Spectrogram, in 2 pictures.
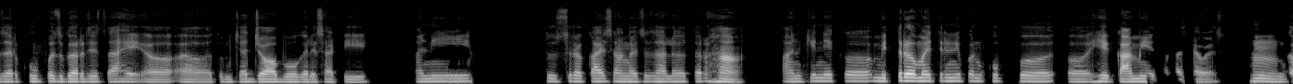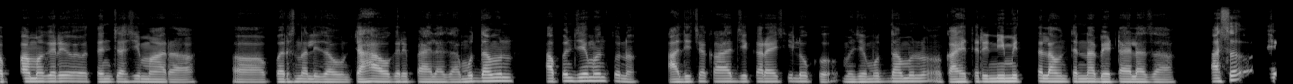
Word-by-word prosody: जर 125 +1 0
खूपच 135 0 -1
गरजेचं 125 -1 +1
आहे 125 0 0
अ, 115 - -2
अ, 115 -1 -2
तुमच्या 120 +1 -4
जॉब 120 -1 +5
वगैरेसाठी 120 0 -2 0.5
आणि 135 +1 0 0.8
दुसरं 140 +1 -1
काय 135 0 +3
सांगायचं 130 0 -1
झालं, 130 0 0
तर 135 - 0
हां, 130 -4 +5 0.5
आणखीन 135 +3 -2
एक 150 0 -1 0.3
मित्र-मैत्रिणी 155 0 +6
पण 150 -1 -1
खूप 150 0 -7
अ, 135 -1 +2 0.2
अ, 125 -1 0
हे 135 +2 +3
कामी 130 +1 +6
येतात 120 -1 -10
अशा 115 -1 -5
वेळेस. 110 +3 -6 0.3
हं. 135 -4 +2
गप्पा 140 +2 +1
वगैरे 140 +1 +1 0.3
त्यांच्याशी 130 0 -2
मारा 115 -2 -1 0.5
अ, 115 -1 -2
पर्सनली 125 0 -1
जाऊन. 115 -1 -1
चहा 125 +1 +4
वगैरे 125 0 -1
प्यायला 120 -1 -2
जा. 115 0 -4
मुद्दामून 150 +5 +2 0.4
आपण 150 +3 +1
जे 165 +2 +2
म्हणतो 165 -2 0
ना, 130 -3 -3 0.4
आधीच्या 130 +3 -2
काळात 135 0 -1
जी 135 - -2
करायची 135 +1 -1
लोकं 125 -4 -5
म्हणजे 125 0 -2
मुद्दामून 135 +2 -1 0.2
काहीतरी 130 +2 +2
निमित्त 140 +1 +2
लावून 135 -1 +3
त्यांना 130 -1 +2
भेटायला 125 0 +2
जा. 115 -1 -4 0.5
असं 200 +9 +2 0.3
एक - - -2
130 Hz, 140 wpm, -23 LUFS, 120-140 Hz, 0.8 s, मित्र-मैत्रिणी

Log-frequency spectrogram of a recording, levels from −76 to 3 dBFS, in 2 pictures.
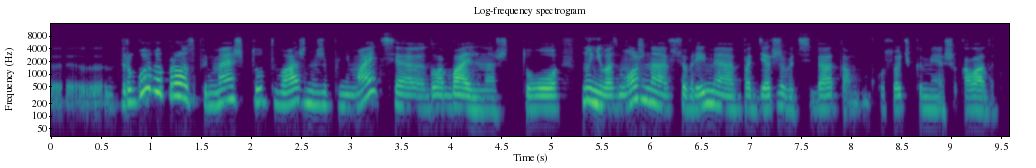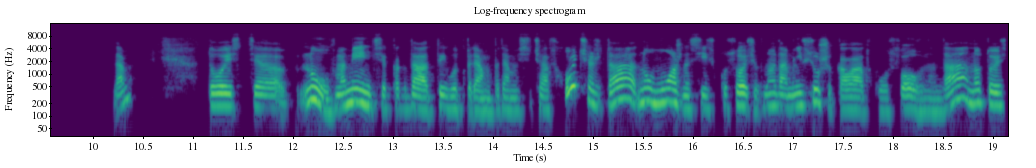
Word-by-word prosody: э 460 -2 -13 0.2
Другой 215 - +2
вопрос. 305 -8 +4
Понимаешь, 225 +6 -1
тут 220 -1 -5
важно 200 +2 +1
же 185 0 -6
понимать, 175 - -1
а, 160 -3 -1
глобально, 155 -3 +1
что, 155 +3 -2 0.2
ну, 235 - 0
невозможно 185 +2 +1
всё 155 +1 -5
время 160 -2 -1
поддерживать 155 -1 -4
себя, 155 +2 -3
там, 210 +6 -13
кусочками 155 -1 -8
шоколадок. 140 -2 -2 0.7
Да? - - -2 0.7
То 175 +1 +5
есть, 170 0 -2
а, 160 -2 0
ну, 230 - +3
в - - -10
моменте, 175 -3 +3
когда 150 -1 +2
ты 155 +3 -3
вот 150 0 -6
прям 135 -2 -1
прямо 140 -2 -6
сейчас 140 +1 -6
хочешь, 330 - +3
да, 250 +7 +5
ну 225 +1 0
можно 210 -6 +2
съесть 150 0 -7
кусочек, 165 +1 +1
но 175 +1 -2
там 160 -1 +1
не 175 - +1
всю 220 +5 0
шоколадку, 140 -5 -1
условно, 135 -1 -3
да. 260 - +2
Ну 205 +1 +1
то 195 -2 0
есть 180 0 -1
165 Hz, 155 wpm, -24 LUFS, 150-210 Hz, 0.7 s, То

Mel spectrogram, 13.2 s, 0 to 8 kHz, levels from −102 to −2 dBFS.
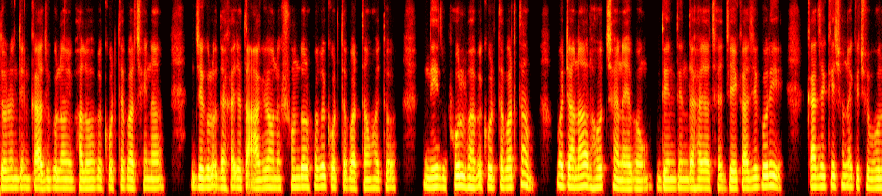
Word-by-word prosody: দৈনন্দিন 135 0 -1
কাজগুলো 135 +2 +1
আমি 130 -1 0
ভালোভাবে 130 +1 +1
করতে 135 +1 -2
পারছি 130 0 -1
না। 130 - +1 0.6
যেগুলো 140 0 +4
দেখা 135 -1 -1
যেত 135 - -2 0.2
আগে 130 +2 +1
অনেক 135 0 -3
সুন্দরভাবে 145 +1 +2
করতে - - 0
পারতাম 130 0 0
হয়তো, 125 -1 -3 0.6
নির্ভুলভাবে 145 0 +3
করতে 145 0 +1
পারতাম, 155 +4 0 0.5
ওইটা 155 -2 +4
না 150 - +2
আর 155 - -1
হচ্ছে 145 +1 -1
না। 125 - +1
এবং 125 0 0 0.3
দিন, 130 -1 +2
দিন 130 -1 -1
দেখা 130 0 +2
যাচ্ছে 130 -1 -2
যে 130 - +3
কাজই 130 +2 +2
করি, 155 +1 +5 0.5
কাজে 150 +1 +3
কিছু 160 0 -1
না 160 - -1
কিছু 145 +1 -4
ভুল 140 0 +1
140 Hz, 170 wpm, -22 LUFS, 130-145 Hz, 0.6 s, করি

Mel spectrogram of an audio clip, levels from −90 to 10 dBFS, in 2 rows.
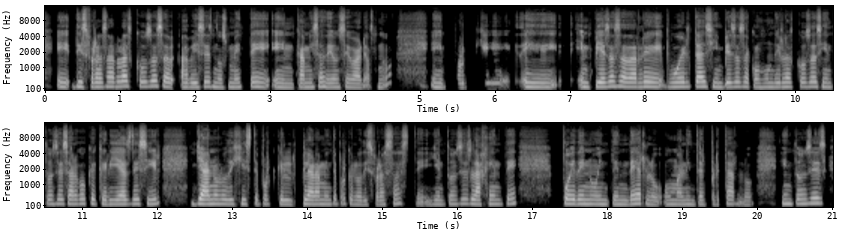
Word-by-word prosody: eh, 185 - +1
disfrazar 195 +1 +3
las 220 +1 +4
cosas 215 +2 +5
a 195 - +4
v - - 0
a - - 0
veces 185 +3 +2
nos 175 -2 -2
mete 185 +2 -1
en 170 -2 -1
camisa 175 +4 +2
de 175 -1 -1
11 175 0 +1
varas, 165 -1 -1
¿no?, 320 - -11 0.5
eh, 175 -2 -3 0.2
porque, 345 - -7 0.2
eh, 180 -1 -1 0.3
empiezas 190 +4 +2
a 200 - +5
darle 190 +1 +2
vueltas 195 +2 +2
y 190 - -4
empiezas 185 +2 +1
a 195 - -2
confundir 180 +1 -6
las 190 -1 -2
cosas, 195 +2 +1
y - - -3
entonces 185 +1 +2
algo 190 +2 -1
que 195 - -4
querías 180 0 +1
decir, 190 +1 +6 0.4
ya 185 0 +8
no 190 0 -1
lo 190 - -4
dijiste 180 0 +1
porque 185 0 -7
l 175 -1 -3
claramente 175 0 +1
porque 195 -2 -9
lo 170 -1 -6
disfrazaste, 170 +4 0
y 175 - -10
entonces 180 +3 -4
la 180 -2 +4
gente 185 +3 -4 0.6
puede 190 -3 +1
no 180 0 -4
entenderlo 175 0 -3
o 170 - -9
malinterpretarlo. 170 +1 -6 0.4
Entonces, 200 +3 0
185 Hz, 155 wpm, -24 LUFS, 175-195 Hz, 0.6 s, ya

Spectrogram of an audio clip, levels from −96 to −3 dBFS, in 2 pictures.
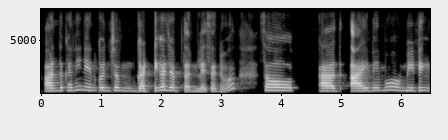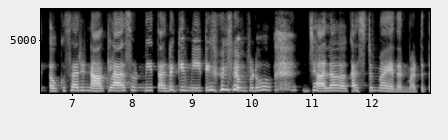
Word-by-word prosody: అందుకని 275 +4 -2
నేను 285 -3 -3
కొంచెం 270 +1 -2 0.3
గట్టిగా 245 +5 +3
చెప్తాను 210 -7 -2
లెసను. 215 0 -4 0.6
సో, 305 - +2 1.0
ఆద్ 245 0 +4 0.3
ఆయనేమో 265 +5 0 0.3
మీటింగ్ 270 0 -1 0.2
ఒక్కసారి 275 +3 -2 0.2
నా 235 - +9 0.2
క్లాస్ 260 +1 +4
ఉండి 275 0 -9 0.2
తనకి 300 +5 +1
మీటింగ్ 260 +5 -1
ఉన్నప్పుడు 275 -6 -1 0.9
చాలా 245 -1 +3 0.3
కష్టం 260 +1 -7
అయ్యేదన్నమాట! 205 -4 -2 0.2
త - - +1
265 Hz, 95 wpm, -24 LUFS, 245-275 Hz, 1.0 s, నా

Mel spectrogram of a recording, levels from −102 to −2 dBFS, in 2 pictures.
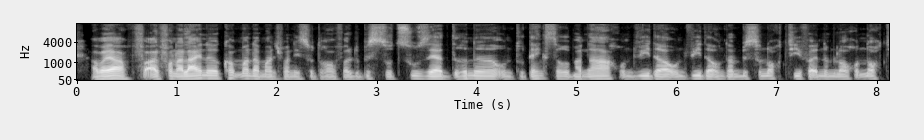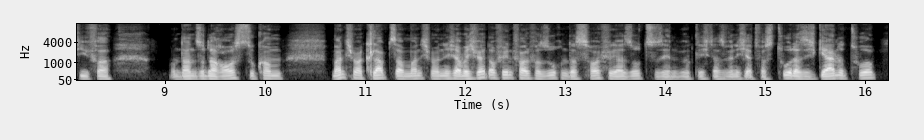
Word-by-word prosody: Aber 90 +3 +5
ja, 110 -4 +8
vo - - -1
a 90 - +5
von 100 0 -2
alleine 105 +3 +5
kommt 120 +3 -4
man 105 -1 0
da 95 - +3
manchmal 85 0 -5
nicht 85 - -7
so 80 - -6
drauf, 85 -1 -9
weil 80 - -4
du - - -12
bist 100 - -2
so 90 - -4
zu 105 +6 -3
sehr 95 -2 +3
drinne 100 +4 -2
und 90 0 -9
denkst 100 +2 -4
darüber 90 -2 -4
nach 95 +1 0
und 95 0 -10
wieder 95 -3 +1
und 90 +2 -6
wieder 110 -2 -1
und 95 - -11
dann 90 +1 -4
bist 95 - -4
du - - -6
noch 100 -1 -5
tiefer 100 -2 -3
in - - -4
'nem 95 0 -6
Loch 90 0 -4
und 85 - -6
noch 100 0 -3
tiefer. 95 -1 -2 0.6
Und 90 +2 -8
dann 100 +1 +3
so 100 - -1
da 95 - +5
rauszukommen, 105 +1 0 0.5
manchmal - - +2
klappt's 120 0 +4
aber 95 - +4
manchmal 105 0 -1
nicht. 105 +1 -1
Aber - - +7
ich 100 - 0
werde 135 0 +3
auf 120 - -5
jeden 125 -1 +1
Fall - - +3
versuchen, 110 +2 -4
das 95 -2 0
häufiger 105 -4 +1
so 100 +4 -4
zu 95 - -6
sehen 85 -1 -6
wirklich, 90 +1 -8
dass 90 0 -5
wenn 90 - -4
ich 90 - -6
etwas 85 -2 -3
tue, 120 -2 +2
das 95 -2 +4
ich 85 - -5
gerne 100 +4 +5
tue, 125 +3 0
95 Hz, 265 wpm, -23 LUFS, 90-105 Hz, 0.6 s, ja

